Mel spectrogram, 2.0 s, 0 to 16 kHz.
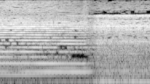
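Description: Air horn of a passing WDP4D diesel locomotive sounding one steady chord, cutting off about a second in. The low rumble of the locomotive's engine and wheels follows as it passes close by.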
